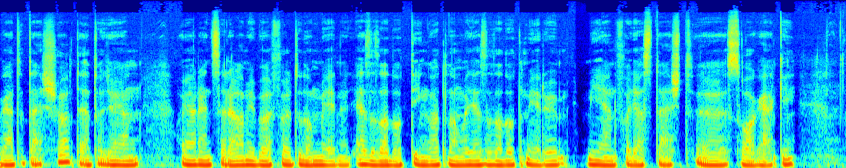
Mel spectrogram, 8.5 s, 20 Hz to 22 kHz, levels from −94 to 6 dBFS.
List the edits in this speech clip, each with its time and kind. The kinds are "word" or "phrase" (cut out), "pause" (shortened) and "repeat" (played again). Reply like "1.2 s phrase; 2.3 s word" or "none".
5.7 s pause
